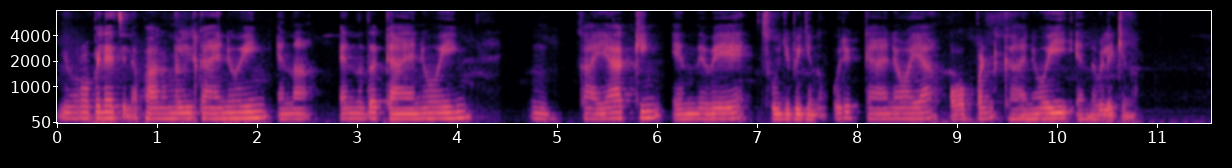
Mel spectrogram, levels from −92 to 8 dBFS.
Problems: low volume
